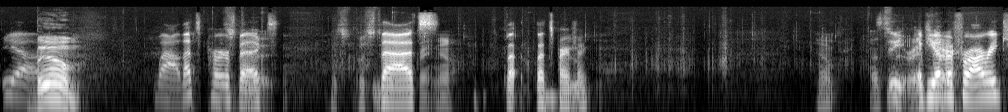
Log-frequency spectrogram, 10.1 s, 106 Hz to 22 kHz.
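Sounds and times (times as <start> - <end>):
faint rustling: 0.8 - 8.9.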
